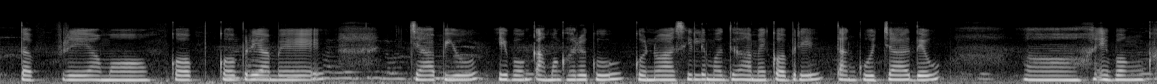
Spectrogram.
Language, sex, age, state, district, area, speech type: Odia, female, 18-30, Odisha, Subarnapur, urban, spontaneous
